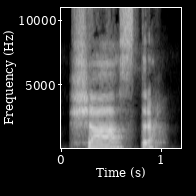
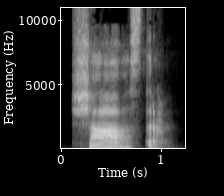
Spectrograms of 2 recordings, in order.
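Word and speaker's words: śāstra: A larga además, y la segunda es una S como nuestra S común, la S de si, sapo, sol. Shastra, Shastra.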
